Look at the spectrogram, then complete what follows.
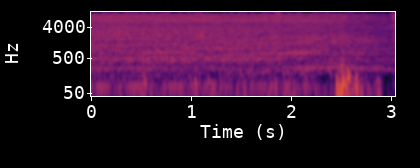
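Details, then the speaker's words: Vehicle parking (engine-off) air conditioner, stock unit before noise fix, fan at step 1: steady droning hum from the outdoor unit, heard outside, noticeably loud. "똑같이 1단계로 설정할 거고요.요 정도 소음이 나고 있습니다. 밖에서는이 정도 소음이 나고 있습니다."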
